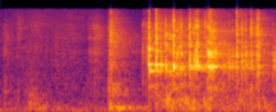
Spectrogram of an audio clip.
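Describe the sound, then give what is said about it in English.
Dice, rolled for a dexterity saving throw, clatter and rattle across a tabletop, a short bright burst of clicking that settles after about a second, fairly loud with no talking. “Can I get you to make a dexterity saving throw? Yes. Do you need dice?”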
